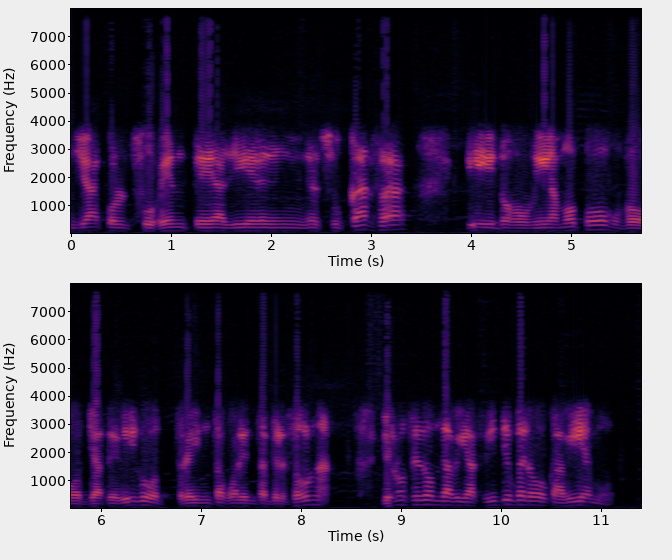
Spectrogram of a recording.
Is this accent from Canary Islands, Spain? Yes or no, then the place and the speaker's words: no; Lebrija, Andalusia, Spain; desde aquí, de mi pueblo de Lebrija, un pueblo encantador, flamenco y gitano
